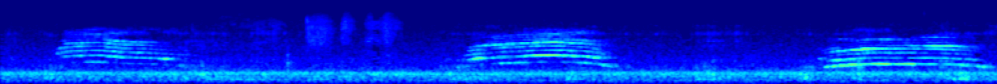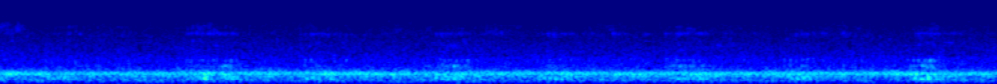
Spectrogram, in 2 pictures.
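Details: Shelby, an estimated two-year-old female shelter cat at Purrfect Pals and a mother of a three-month-old litter, meows during a morning visit indoors: three drawn-out, harmonic-rich meows about every two and a half seconds, then a quiet, steady hum.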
